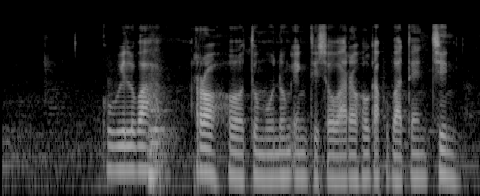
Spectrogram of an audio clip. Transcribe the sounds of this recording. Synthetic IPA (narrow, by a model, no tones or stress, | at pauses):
kuwilwah | rɔhɔd̪̥ṳmunʊŋʔɪ̰ŋd̪̥e̤sɔwaɾɔɦɔkab̥ṳpat̪ɛn̥d͡ʒ̥ɪ̤n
